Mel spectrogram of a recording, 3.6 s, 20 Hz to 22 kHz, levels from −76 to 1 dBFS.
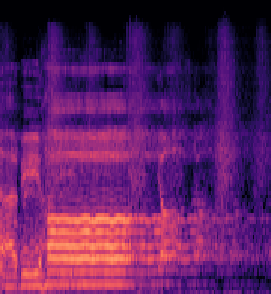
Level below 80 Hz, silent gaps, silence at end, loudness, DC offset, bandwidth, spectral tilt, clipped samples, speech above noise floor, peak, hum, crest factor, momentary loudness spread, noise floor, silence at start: -52 dBFS; none; 0 s; -17 LUFS; under 0.1%; 17 kHz; -4.5 dB/octave; under 0.1%; 25 dB; -2 dBFS; none; 16 dB; 18 LU; -41 dBFS; 0 s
